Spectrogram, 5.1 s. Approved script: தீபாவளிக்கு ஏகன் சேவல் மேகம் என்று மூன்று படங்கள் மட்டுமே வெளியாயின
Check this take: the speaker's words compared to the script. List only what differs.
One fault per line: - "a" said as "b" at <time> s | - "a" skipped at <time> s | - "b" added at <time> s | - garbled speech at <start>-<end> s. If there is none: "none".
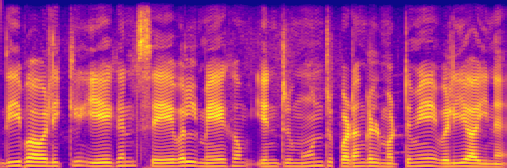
none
